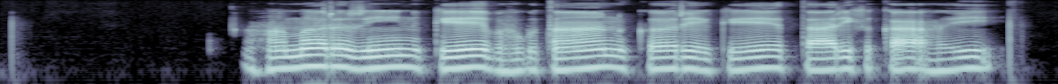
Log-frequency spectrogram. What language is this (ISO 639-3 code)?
mag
